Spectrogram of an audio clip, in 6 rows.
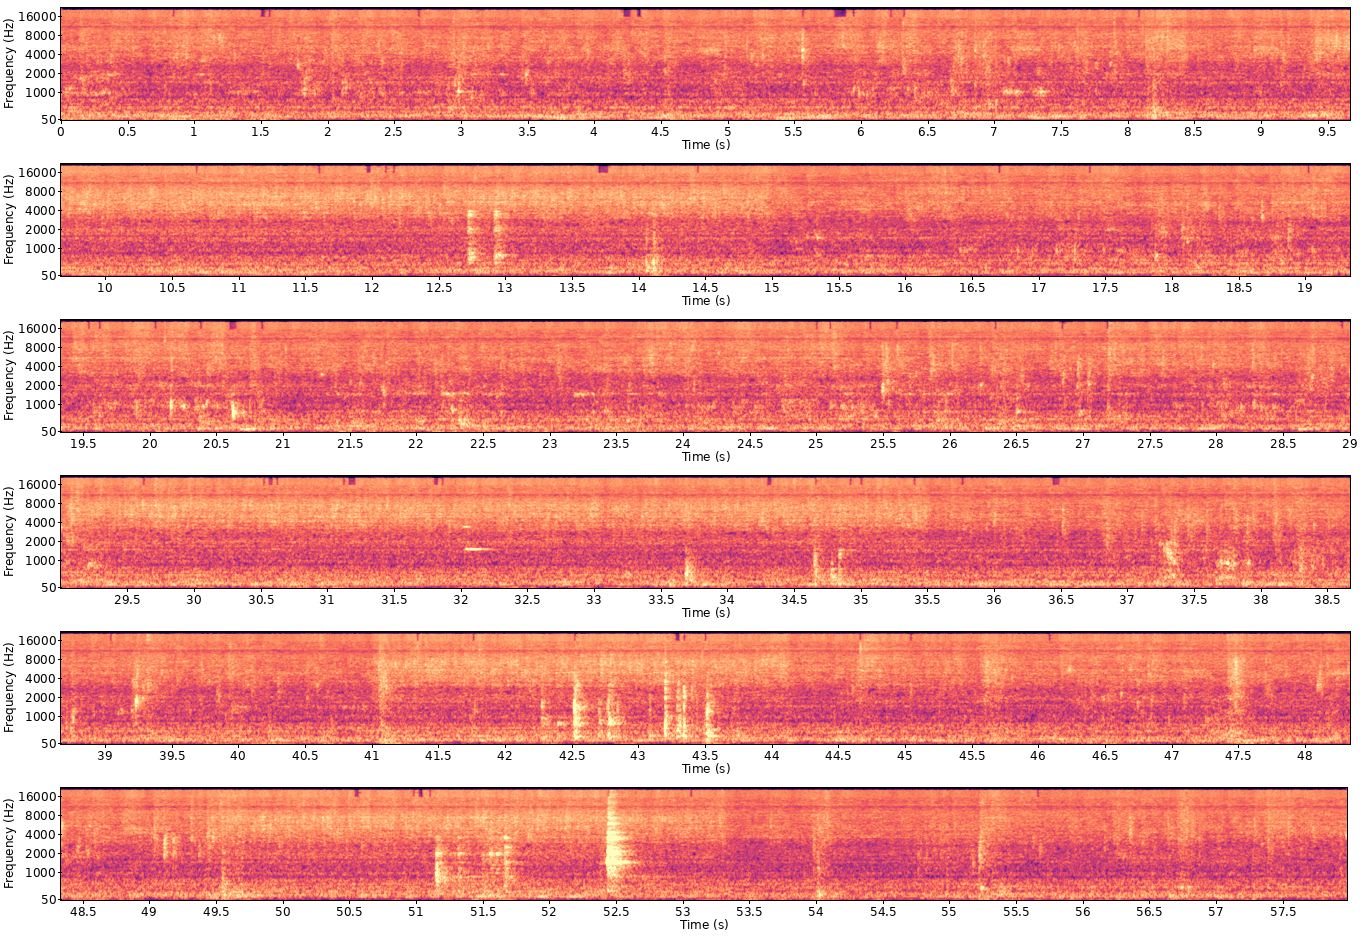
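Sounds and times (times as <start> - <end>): tap running into sink: 14.0 - 14.3, 33.6 - 34.0, 34.6 - 35.0, 42.2 - 43.9
dishes clinking and knocking: 32.0 - 32.3, 42.2 - 43.7, 51.1 - 53.0.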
